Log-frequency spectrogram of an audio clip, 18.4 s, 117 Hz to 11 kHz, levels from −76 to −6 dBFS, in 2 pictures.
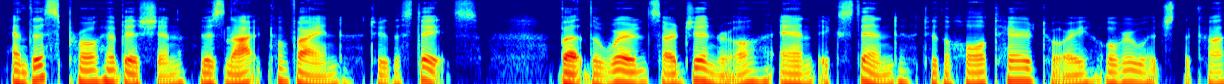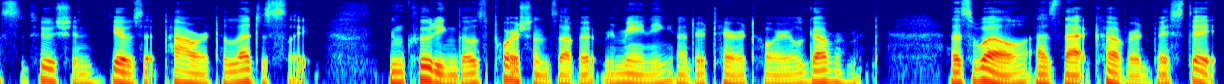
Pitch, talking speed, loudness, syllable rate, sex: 115 Hz, 145 wpm, -23 LUFS, 5.2 syllables/s, male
